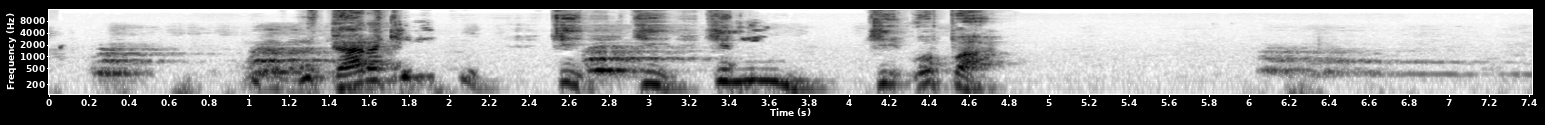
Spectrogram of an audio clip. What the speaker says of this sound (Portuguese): Tem um cachorro bravo.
